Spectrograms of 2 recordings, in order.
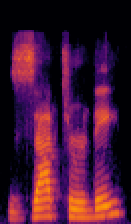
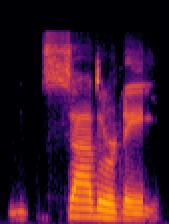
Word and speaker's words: Saturday: en medio de vocales, la hacen con un sonido como de una D o de una R a veces. Entonces, Saturday, Saturday es pronunciación estadounidense cuando escuchamos el día así.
